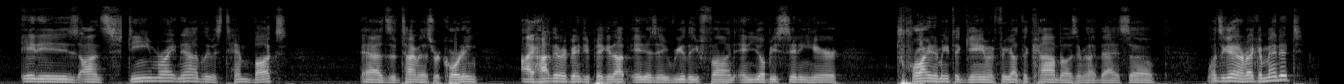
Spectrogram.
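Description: A man speaks at a very fast pace in a medium pitch. His pitch varies in an ordinary way. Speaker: gaming youtuber. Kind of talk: let's play commentary. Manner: halting.

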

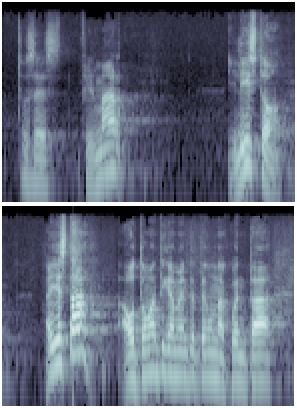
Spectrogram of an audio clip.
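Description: At a moderate pace, a man speaks in an animated tone with ordinary pitch variation against a quiet background. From Mexico. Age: 30s. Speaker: entrepreneur and YouTuber; YouTuber. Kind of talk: tutorial. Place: home room.

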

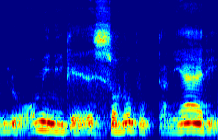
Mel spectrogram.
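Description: A woman speaks at a very slow pace, her pitch fairly low. The background is quiet. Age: 60s. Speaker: self-described psychic and vlogger. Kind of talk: casual monologue to camera. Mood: indignant, gossipy commentary. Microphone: phone near.

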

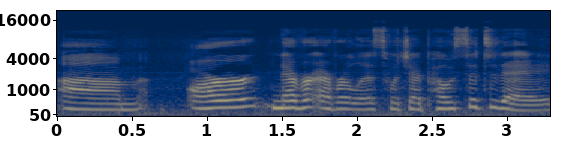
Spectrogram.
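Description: A woman speaks in a bright, sharp tone. Her pitch varies in an ordinary way. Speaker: home cooking product seller. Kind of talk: live stream product demo chat. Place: kitchen. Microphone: phone near.

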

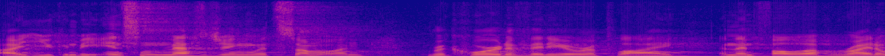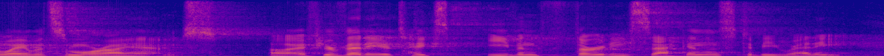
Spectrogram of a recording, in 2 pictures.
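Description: A man speaks at a fairly quick pace with ordinary pitch variation. His voice is fairly high-pitched, with a bright, sharp tone.

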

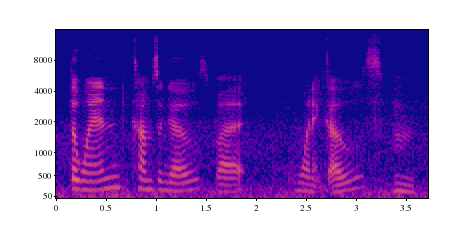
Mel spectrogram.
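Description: The speech moves at a moderate pace with a dry sound and no echo, though noticeable background noise runs underneath. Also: woman. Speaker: vlogger. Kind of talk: casual vlog chat. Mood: relaxed, cheerful. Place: street. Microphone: phone near.

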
